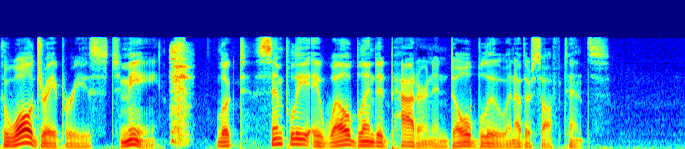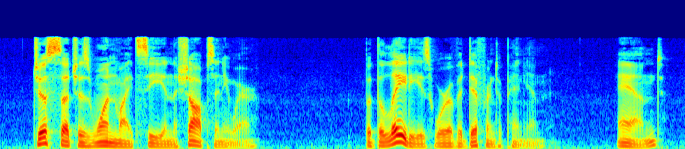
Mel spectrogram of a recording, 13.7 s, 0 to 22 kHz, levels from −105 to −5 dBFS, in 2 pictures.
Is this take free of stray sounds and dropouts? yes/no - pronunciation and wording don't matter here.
no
